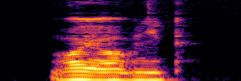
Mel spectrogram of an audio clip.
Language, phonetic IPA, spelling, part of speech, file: Polish, [vɔˈjɔvʲɲik], wojownik, noun, LL-Q809 (pol)-wojownik.wav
